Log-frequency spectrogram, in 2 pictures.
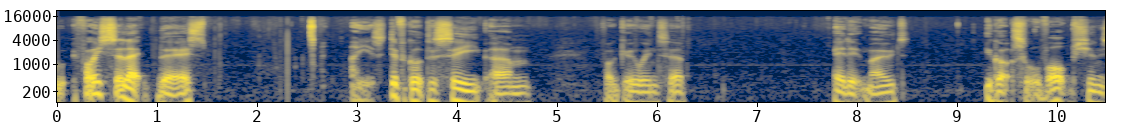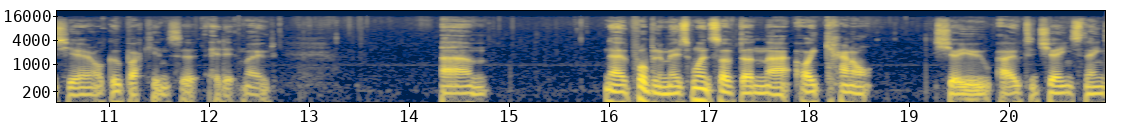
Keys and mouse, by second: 6.2 click, 10.9-12.1 drag.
